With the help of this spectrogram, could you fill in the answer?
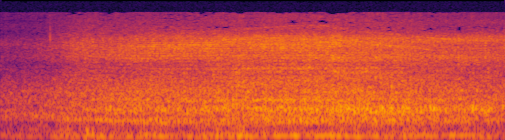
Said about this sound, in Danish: Nå, det var bilen.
